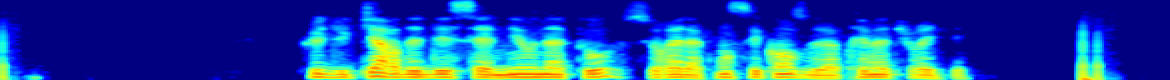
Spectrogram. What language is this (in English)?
French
